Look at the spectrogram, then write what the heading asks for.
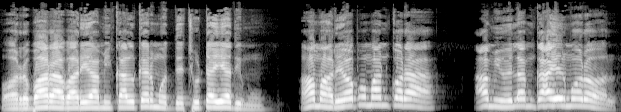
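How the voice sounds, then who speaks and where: Man playing a pompous high-voiced village headman. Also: normal speed, smooth, close to an everyday voice. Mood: vengeful. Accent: rural Bengali dialect. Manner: pompous, threatening. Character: arrogant, vengeful village headman plotting revenge.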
